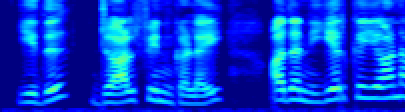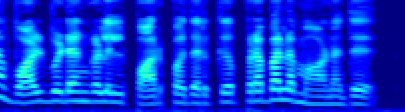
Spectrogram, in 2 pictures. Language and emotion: Tamil, neutral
